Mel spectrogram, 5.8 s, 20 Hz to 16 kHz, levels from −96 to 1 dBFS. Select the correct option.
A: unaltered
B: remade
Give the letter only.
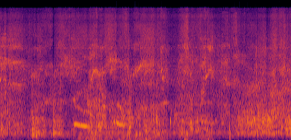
B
